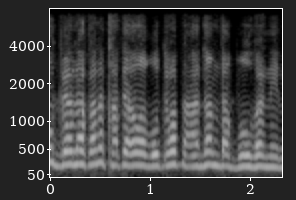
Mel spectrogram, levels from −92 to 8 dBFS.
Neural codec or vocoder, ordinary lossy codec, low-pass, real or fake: codec, 24 kHz, 0.9 kbps, WavTokenizer, medium music audio release; none; 7.2 kHz; fake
